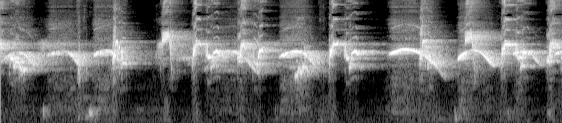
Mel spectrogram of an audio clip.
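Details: Competition-trained Red-whiskered bulbul getting into form for a coming contest: a continuous, lively run of looping whistled notes, each slurring up then down, with sharp clicks between phrases.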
